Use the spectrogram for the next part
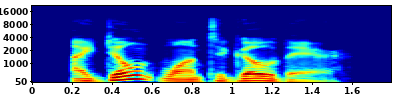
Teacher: The words that carry the most meaning are stressed, meaning they are said more strongly. Don't and go. The smaller words like I to and there are said more softly and quickly.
